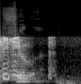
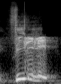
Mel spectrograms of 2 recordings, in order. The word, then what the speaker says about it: Philippe: I know this is a dumb question, but how do you pronounce Philip in France? Is it Philip? Okay, Philippe. Philippe.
